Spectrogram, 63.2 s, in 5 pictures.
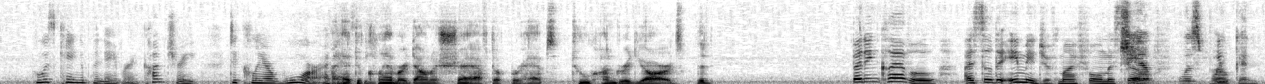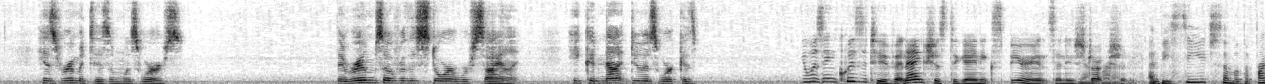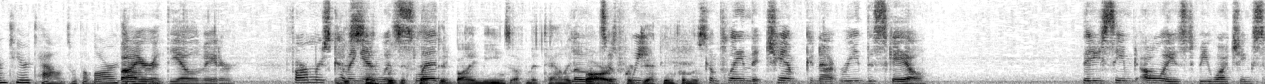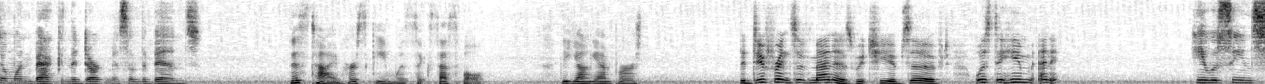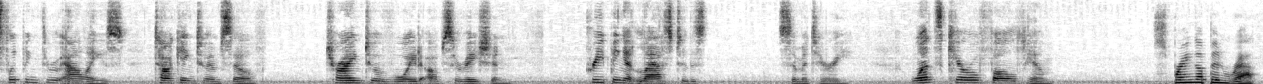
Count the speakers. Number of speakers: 4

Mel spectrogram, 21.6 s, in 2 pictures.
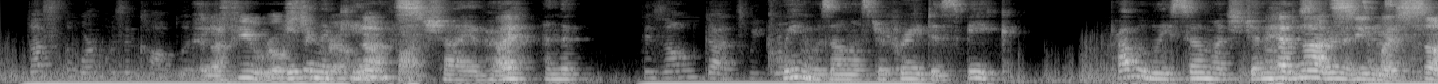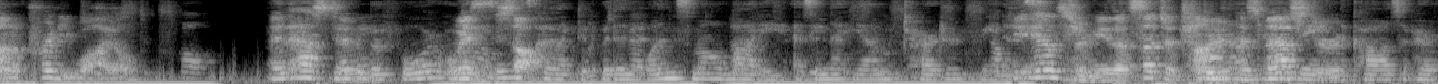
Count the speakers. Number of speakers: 3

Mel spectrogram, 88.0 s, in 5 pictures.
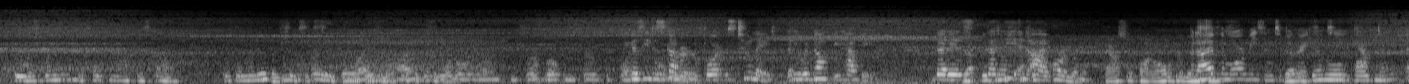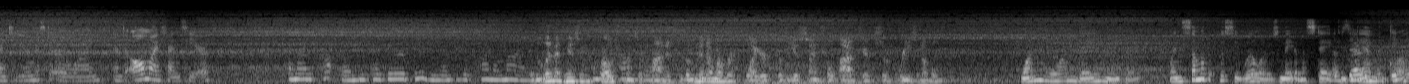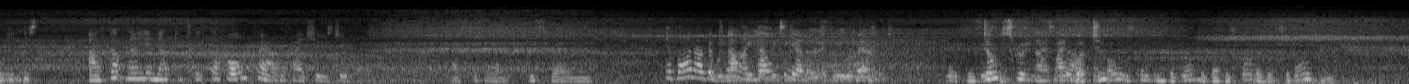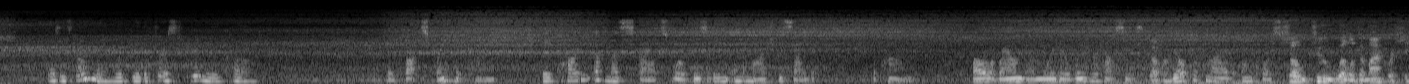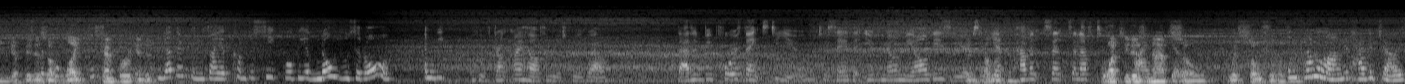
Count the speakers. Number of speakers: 10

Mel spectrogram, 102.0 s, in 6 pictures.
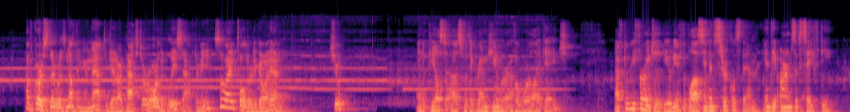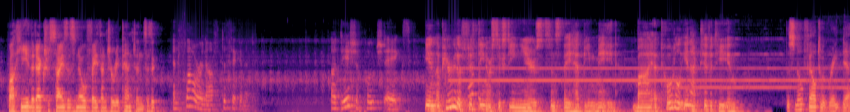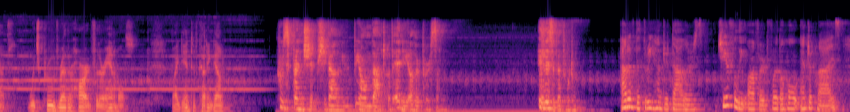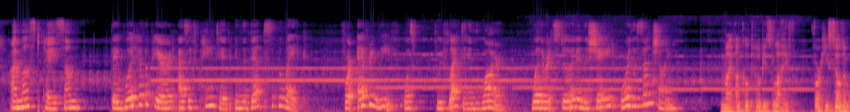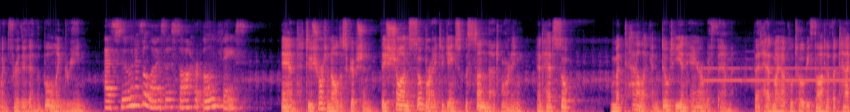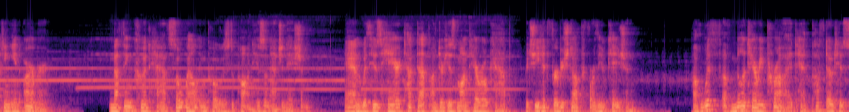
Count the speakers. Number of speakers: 9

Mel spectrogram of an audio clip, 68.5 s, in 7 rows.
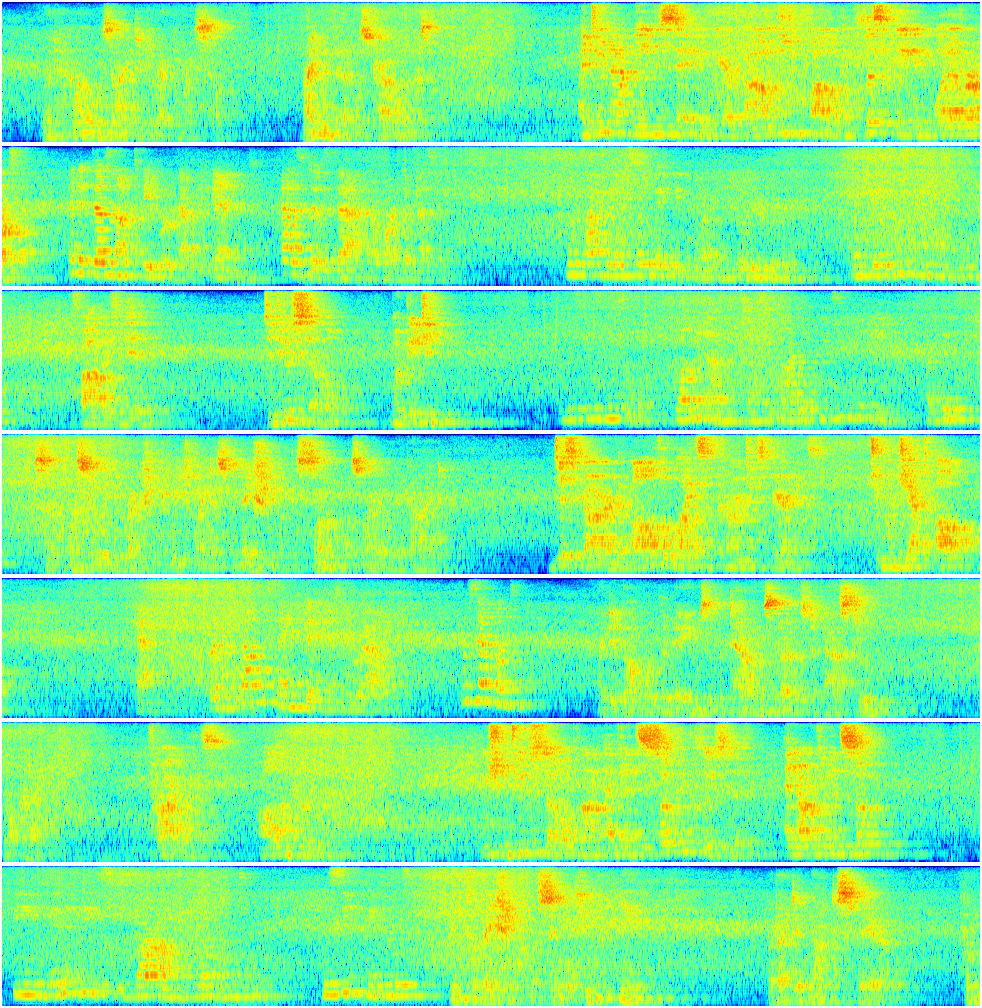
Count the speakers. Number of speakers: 4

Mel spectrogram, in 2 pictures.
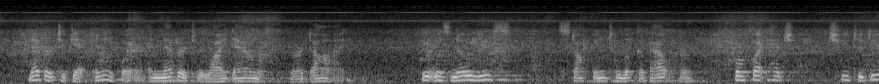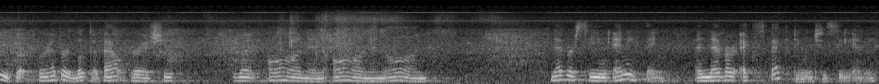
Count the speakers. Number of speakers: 1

